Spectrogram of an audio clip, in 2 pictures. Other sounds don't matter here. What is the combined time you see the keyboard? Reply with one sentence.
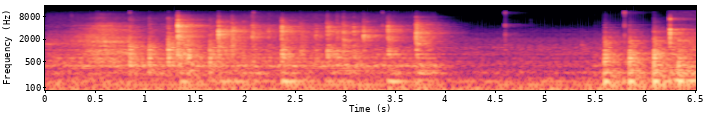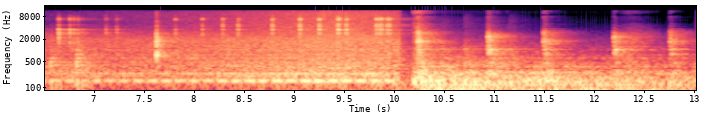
The keyboard can be heard for 4 seconds in total.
